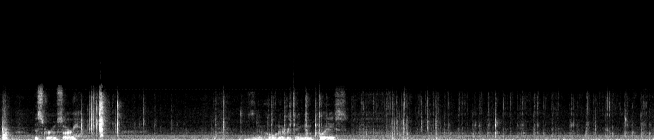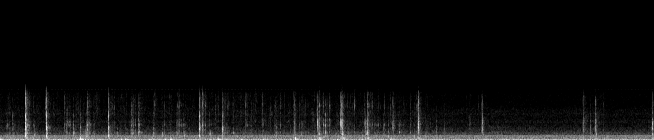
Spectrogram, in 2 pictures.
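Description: A screwdriver clicks and scrapes against small metal screws.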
